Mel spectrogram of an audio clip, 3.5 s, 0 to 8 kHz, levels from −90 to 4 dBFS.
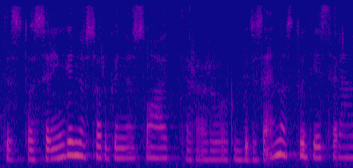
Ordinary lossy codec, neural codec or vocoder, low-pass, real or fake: AAC, 32 kbps; none; 7.2 kHz; real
